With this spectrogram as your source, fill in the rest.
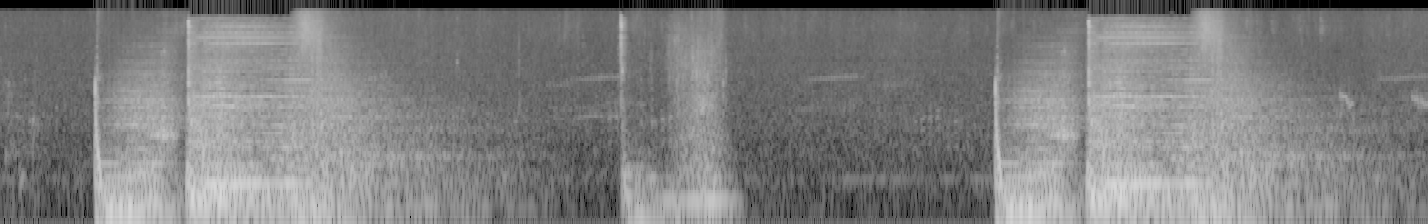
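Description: A deep fiery whoosh swells and slowly fades.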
